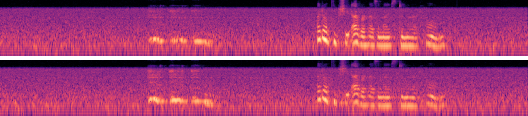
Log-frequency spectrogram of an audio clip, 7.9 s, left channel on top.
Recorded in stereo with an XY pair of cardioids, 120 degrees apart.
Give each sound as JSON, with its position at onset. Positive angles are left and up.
{"t": 2.2, "sound": "throat clearing", "azimuth_deg": -45, "distance_m": 3.0}
{"t": 4.8, "sound": "a woman speaking", "azimuth_deg": 25, "distance_m": 0.8}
